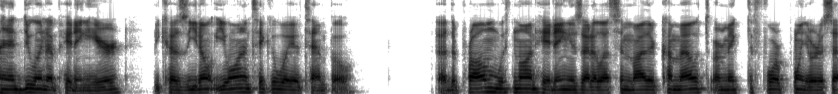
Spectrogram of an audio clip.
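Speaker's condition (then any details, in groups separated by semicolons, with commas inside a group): No condition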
